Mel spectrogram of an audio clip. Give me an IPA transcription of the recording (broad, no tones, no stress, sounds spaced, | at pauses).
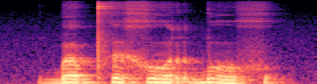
ɓ ɵ pʰ ɨ x u r ɓ u x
